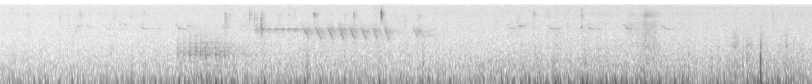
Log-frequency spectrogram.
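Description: Birds chirping and calling over a low steady rumble; about three seconds in, one call is a fast trill falling in pitch.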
